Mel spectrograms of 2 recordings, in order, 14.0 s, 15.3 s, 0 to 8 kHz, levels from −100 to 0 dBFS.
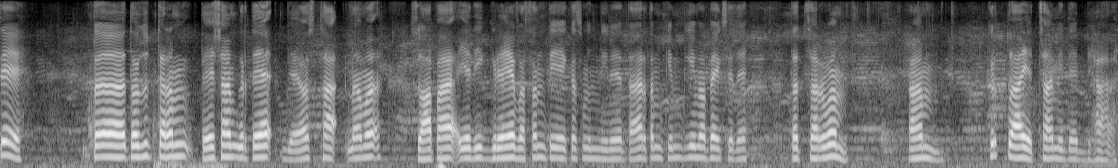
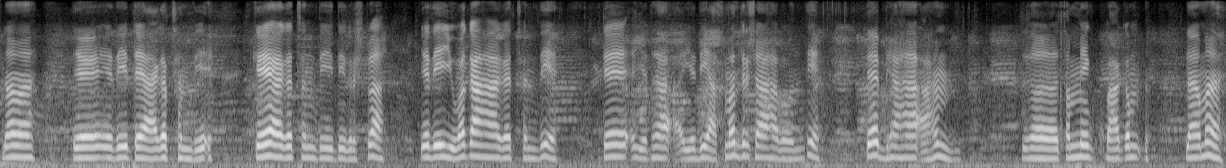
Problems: constant background noise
